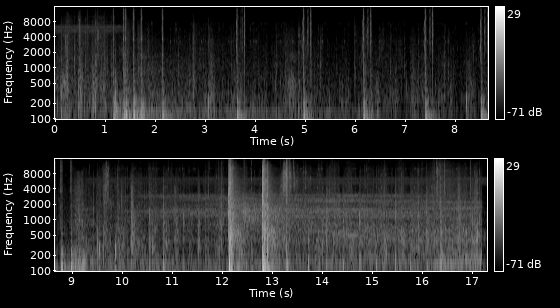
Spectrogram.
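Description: Footsteps run quickly over a road and dirt.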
